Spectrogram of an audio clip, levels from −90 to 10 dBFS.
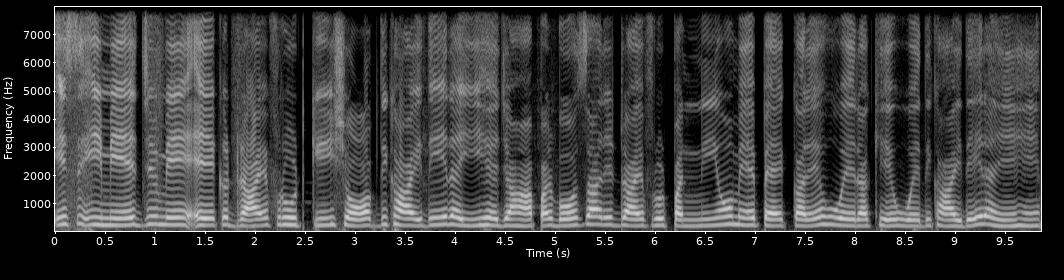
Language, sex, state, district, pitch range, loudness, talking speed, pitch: Hindi, female, Bihar, Begusarai, 225-260 Hz, -16 LUFS, 175 wpm, 240 Hz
